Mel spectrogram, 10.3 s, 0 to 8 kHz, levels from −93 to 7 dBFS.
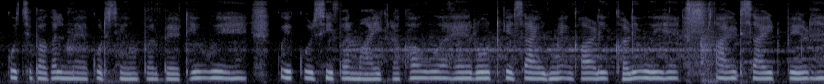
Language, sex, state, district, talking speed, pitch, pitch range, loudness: Hindi, female, Bihar, Purnia, 165 wpm, 215 Hz, 205-220 Hz, -40 LUFS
